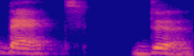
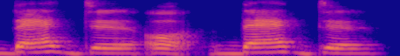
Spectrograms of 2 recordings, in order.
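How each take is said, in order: First: "that" and "the" said apart; separated words. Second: "that" run into "the" as one D sound; joined sounds. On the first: Teacher shows the pause to avoid, "that" apart from "the". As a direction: break between "that" and "the". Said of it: "não tem pausa". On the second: Teacher shows two like sounds becoming one, linked "that". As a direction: merge the end of "that" into the following "the", no pause. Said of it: "eu vou juntar, vira uma coisa só". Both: Shown as a demonstration.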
